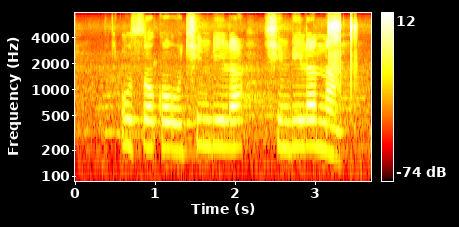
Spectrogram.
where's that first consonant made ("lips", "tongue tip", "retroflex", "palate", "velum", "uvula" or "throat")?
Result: tongue tip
